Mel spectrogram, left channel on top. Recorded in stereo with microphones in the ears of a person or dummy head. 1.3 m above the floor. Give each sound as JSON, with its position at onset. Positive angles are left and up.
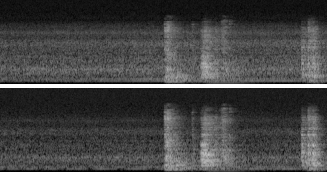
{"t": 1.6, "sound": "a rattle", "side_deg": -10, "distance_m": 2.5}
